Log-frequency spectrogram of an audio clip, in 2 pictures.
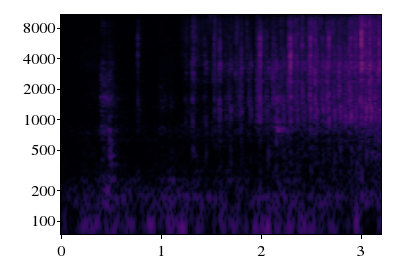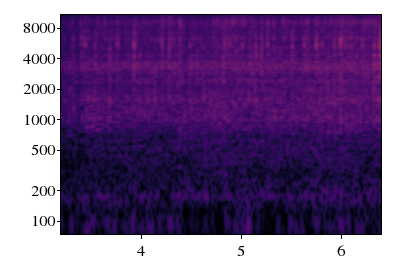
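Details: Homemade short-wheelbase bike on the 11 rear and 39 front sprockets, idler without the chain keeper, mic one hand length away: the chain whirs up to speed with light, even ticking. A smooth, fairly quiet drivetrain.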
